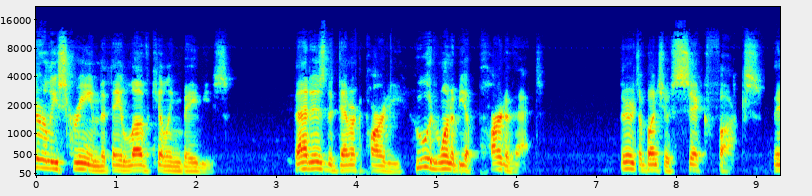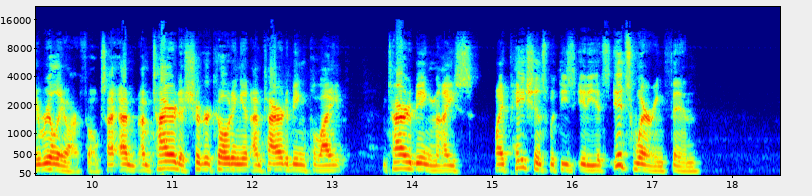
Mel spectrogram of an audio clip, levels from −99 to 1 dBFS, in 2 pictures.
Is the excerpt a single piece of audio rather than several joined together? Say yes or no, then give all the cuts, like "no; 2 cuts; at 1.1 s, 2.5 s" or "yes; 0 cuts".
no; 2 cuts; at 7.5 s, 9.1 s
